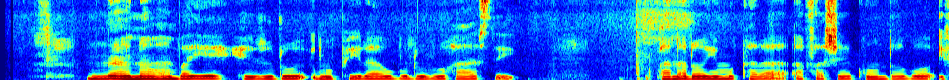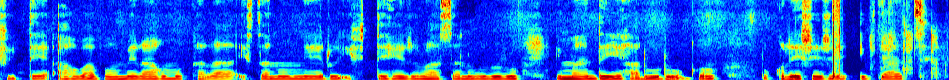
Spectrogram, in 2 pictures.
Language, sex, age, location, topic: Kinyarwanda, female, 18-24, Kigali, health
